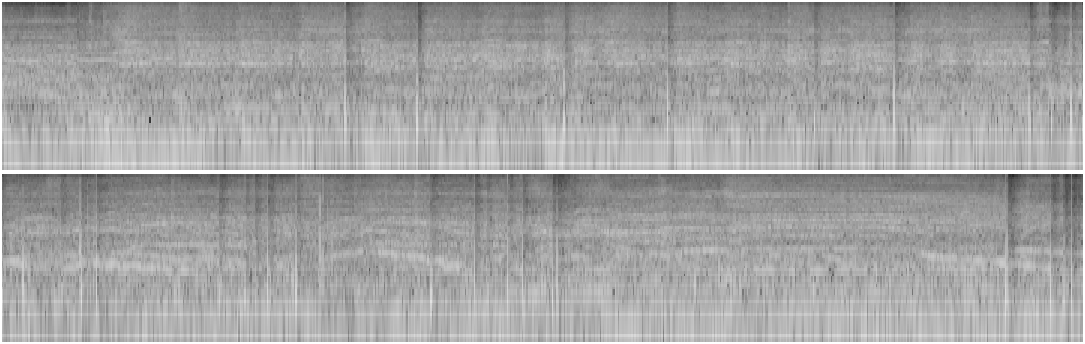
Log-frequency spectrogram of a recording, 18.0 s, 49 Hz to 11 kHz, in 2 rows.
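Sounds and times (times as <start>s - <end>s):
loud show music: 0.0s - 18.0s
fireworks bangs: 0.1s - 18.0s.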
